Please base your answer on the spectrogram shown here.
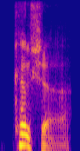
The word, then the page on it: kosher: British English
